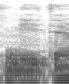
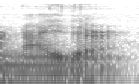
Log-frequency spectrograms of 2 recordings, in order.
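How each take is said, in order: First: "neither" said as NEE-ther; neither pronounced neether. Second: "neither" said as NAI-ther; neither pronounced naither. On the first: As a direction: use the NEE sound in "neither". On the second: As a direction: use the NAI sound in "neither". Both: Shown as a demonstration. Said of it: "Aceptamos esas dos pronunciaciones".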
